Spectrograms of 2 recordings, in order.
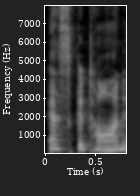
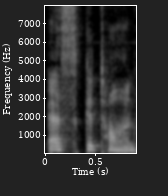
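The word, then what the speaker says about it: eschaton: the eschatological discourse and that's because the word escaton if you've never heard that word before is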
